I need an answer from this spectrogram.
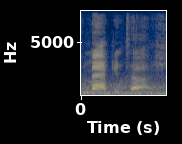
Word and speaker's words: Macintosh: the the the producer it's MacIntosh and it's spelled all the way out it's not Mac not like apple it's Macintosh some old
